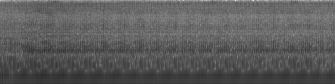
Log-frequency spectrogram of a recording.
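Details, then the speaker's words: Mazda Miata, automatic, after crank saver install and bolt re-tightened: steady idle with a faint, even rattle about three times a second, likely at the front; owner suspects something left untightened, since there was no knock before, and notes the crank pulley still wobbles slightly. "so I don't know and I didn't tight something's rattling I didn't tighten something cuz it didn't have the like knock before so we'll figure it out"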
